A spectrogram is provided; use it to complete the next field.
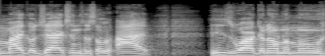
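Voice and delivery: plain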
